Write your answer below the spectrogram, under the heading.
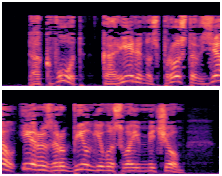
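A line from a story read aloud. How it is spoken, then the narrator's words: Exclaimed. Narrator (Russian): воскликнул Министрель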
